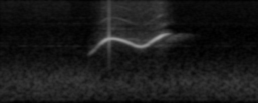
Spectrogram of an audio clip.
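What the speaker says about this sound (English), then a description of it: "Try whistling." A single short, rising and falling whistle calls a companion in the video game Wuthering Waves, clear and alone over faint background hum.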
